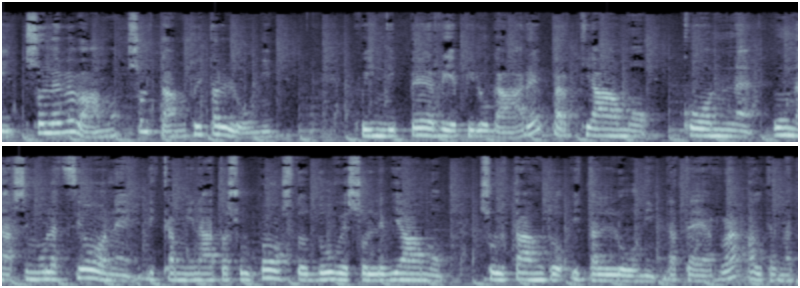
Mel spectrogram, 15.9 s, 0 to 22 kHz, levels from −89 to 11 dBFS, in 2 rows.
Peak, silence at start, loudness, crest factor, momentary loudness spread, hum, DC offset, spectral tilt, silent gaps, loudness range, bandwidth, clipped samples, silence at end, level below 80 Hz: 0 dBFS; 0 s; -12 LUFS; 12 dB; 9 LU; none; under 0.1%; -5 dB/octave; none; 2 LU; 16.5 kHz; under 0.1%; 0 s; -30 dBFS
